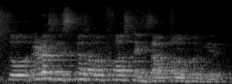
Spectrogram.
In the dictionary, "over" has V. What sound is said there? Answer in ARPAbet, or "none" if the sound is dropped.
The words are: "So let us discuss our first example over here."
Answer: P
